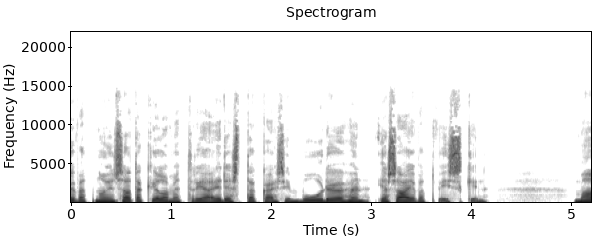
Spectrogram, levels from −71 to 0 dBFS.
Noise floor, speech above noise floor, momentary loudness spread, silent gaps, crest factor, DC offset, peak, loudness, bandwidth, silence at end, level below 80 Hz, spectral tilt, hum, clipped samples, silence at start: -52 dBFS; 35 dB; 8 LU; none; 16 dB; under 0.1%; -2 dBFS; -18 LUFS; 14.5 kHz; 0 s; -54 dBFS; -5.5 dB/octave; none; under 0.1%; 0 s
